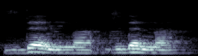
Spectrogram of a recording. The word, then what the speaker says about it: Jidenna: So Nna, Jidenna. That's how people say it.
